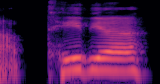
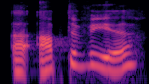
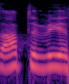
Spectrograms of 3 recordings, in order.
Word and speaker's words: Optavia: It's an Octavia coach. What is that exactly? Yeah, so it's actually pronounced Optavia, but I know Octavia, okay. it's a weird spelling, but yeah, it's Optavia.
